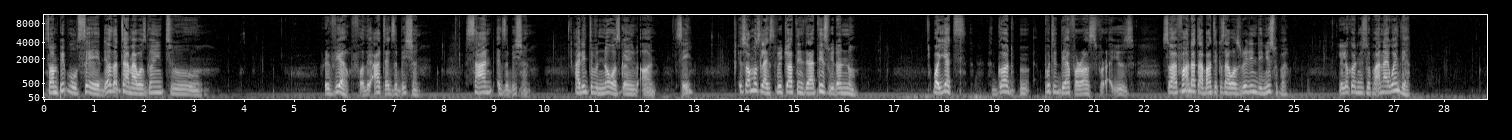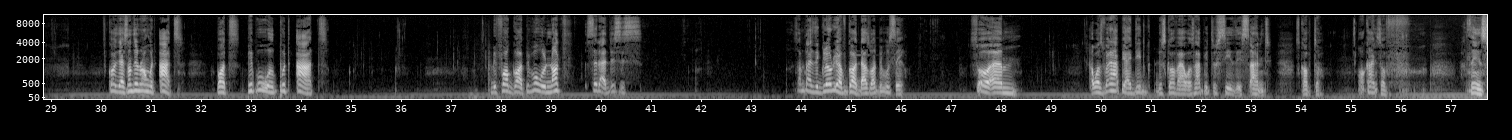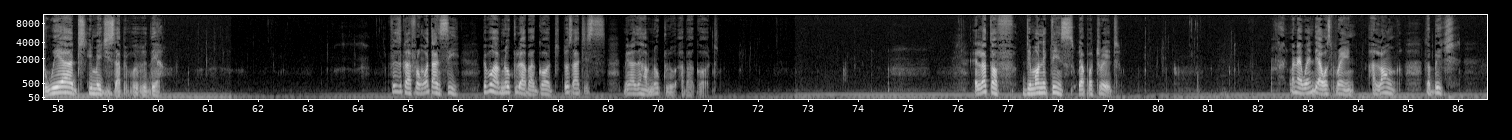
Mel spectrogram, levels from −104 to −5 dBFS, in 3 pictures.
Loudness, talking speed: -33 LUFS, 110 wpm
